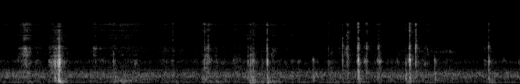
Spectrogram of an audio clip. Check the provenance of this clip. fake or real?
fake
